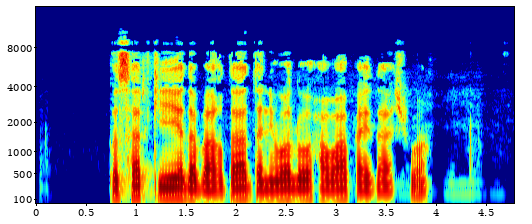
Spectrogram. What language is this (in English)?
Pashto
